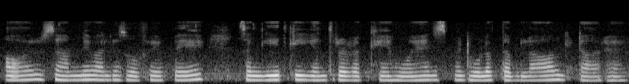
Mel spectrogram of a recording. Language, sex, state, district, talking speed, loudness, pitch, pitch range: Hindi, female, Maharashtra, Mumbai Suburban, 170 wpm, -16 LUFS, 200 Hz, 195-205 Hz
